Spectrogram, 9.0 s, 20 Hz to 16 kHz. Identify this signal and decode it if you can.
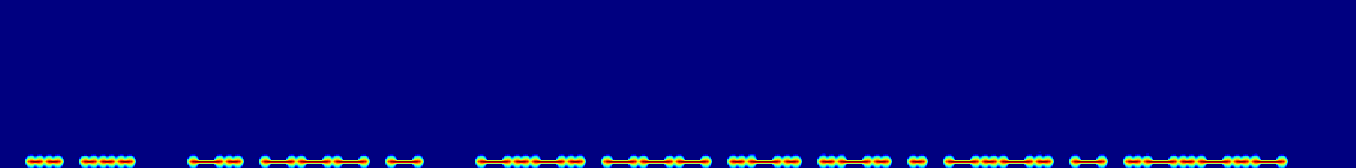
Morse code, heard as a keyed tone, about 20 wpm, 700 Hz. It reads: IS NOT CORRECT.
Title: Sentences from Top 1000 Words - Review Part 3 - 20wpm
